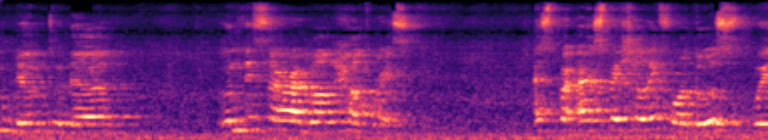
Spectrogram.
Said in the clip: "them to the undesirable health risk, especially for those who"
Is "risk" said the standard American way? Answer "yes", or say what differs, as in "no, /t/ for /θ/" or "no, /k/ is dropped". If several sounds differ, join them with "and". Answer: no, /k/ is dropped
